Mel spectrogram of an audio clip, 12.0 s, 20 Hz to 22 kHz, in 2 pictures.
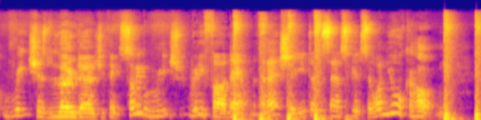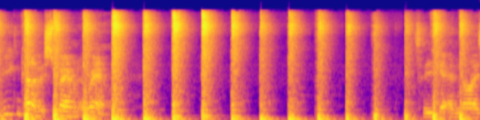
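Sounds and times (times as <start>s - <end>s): cajon bass hits: 2.9s - 4.6s, 5.6s - 12.0s.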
